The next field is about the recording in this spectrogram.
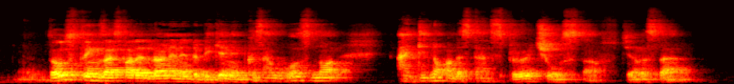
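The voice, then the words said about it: Mixed American, British and Nigerian accent. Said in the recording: “you can hear from my accent and the way I talk, I've just been everywhere ... it sounds American ... it sounds British ... it sounds Nigerian”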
